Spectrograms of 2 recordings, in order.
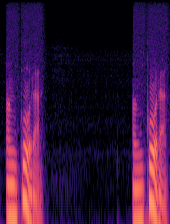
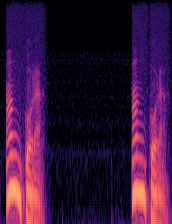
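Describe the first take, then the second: First: "Ancora" as an-CO-ra; stress on second syllable. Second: "Ancora" as AN-co-ra; stress on first syllable. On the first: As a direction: lean on the middle CO of "Ancora". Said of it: "stressed on the second syllable". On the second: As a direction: hit the opening AN of "Ancora". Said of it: "stressed on the first syllable". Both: Shown as a demonstration.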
